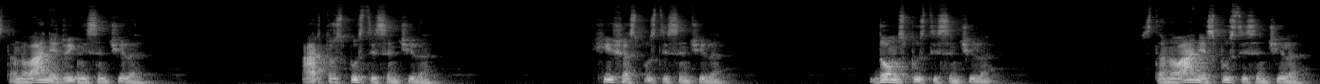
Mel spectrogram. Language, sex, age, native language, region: Slovenian, male, 30-49, Slovenian, Gorenjska region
